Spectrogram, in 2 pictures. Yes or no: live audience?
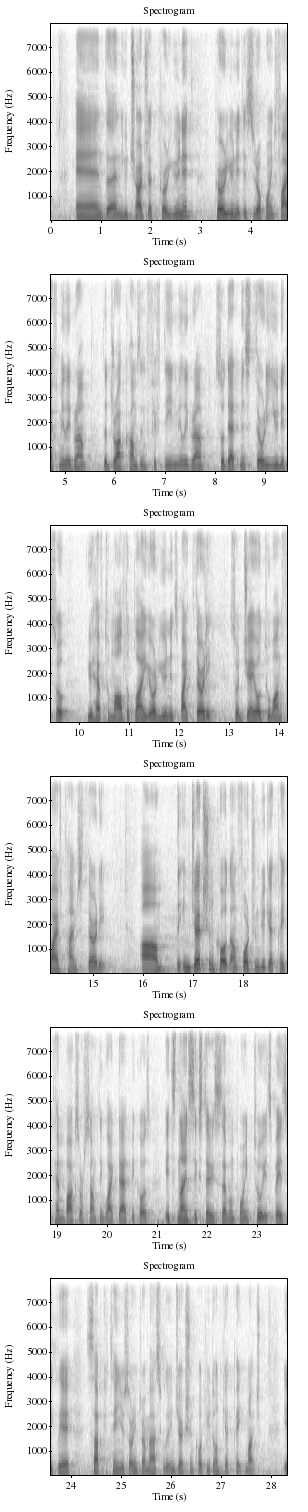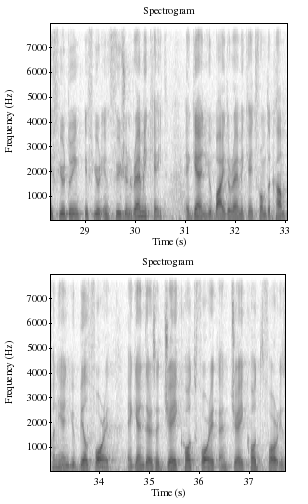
yes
